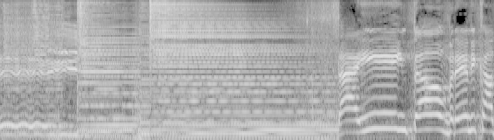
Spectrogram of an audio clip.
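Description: Two male singers with acoustic guitars finishing a song live: a sung note with vibrato, then a long held final chord that ends about four seconds in.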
